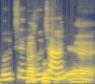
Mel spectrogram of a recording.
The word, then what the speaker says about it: Wooten: at this russ wooten is that how you say his name wooten yeah yeah yeah oh sensational truly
